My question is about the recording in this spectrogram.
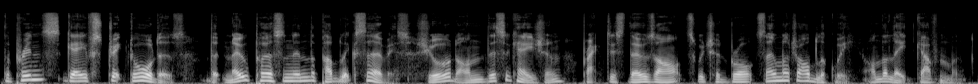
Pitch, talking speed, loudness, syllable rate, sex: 125 Hz, 180 wpm, -19 LUFS, 4.8 syllables/s, male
